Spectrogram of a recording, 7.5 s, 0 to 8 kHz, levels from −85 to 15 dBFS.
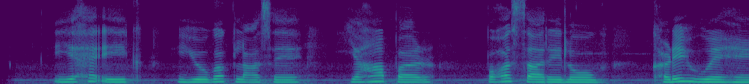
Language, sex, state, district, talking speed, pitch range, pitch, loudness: Hindi, female, Chhattisgarh, Balrampur, 105 wpm, 225-250 Hz, 235 Hz, -32 LUFS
